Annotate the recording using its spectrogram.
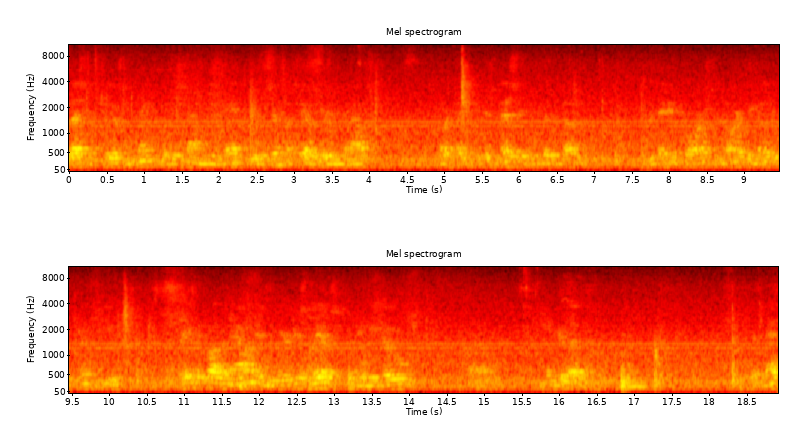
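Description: A man speaks calmly and steadily, heard through a microphone in a large echoing hall.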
